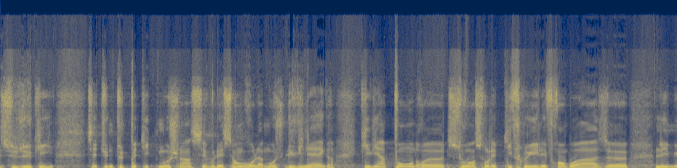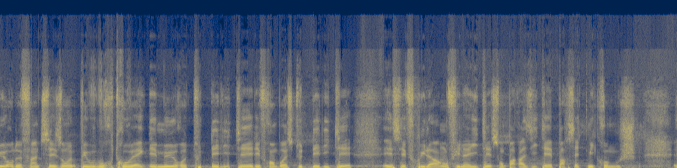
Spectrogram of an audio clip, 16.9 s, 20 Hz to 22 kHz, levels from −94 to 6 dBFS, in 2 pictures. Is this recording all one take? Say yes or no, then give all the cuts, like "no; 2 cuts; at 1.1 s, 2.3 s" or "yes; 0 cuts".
yes; 0 cuts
